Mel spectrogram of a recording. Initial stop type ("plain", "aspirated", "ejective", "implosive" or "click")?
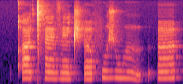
ejective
